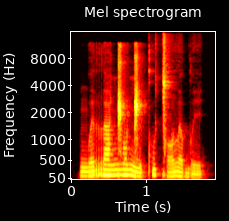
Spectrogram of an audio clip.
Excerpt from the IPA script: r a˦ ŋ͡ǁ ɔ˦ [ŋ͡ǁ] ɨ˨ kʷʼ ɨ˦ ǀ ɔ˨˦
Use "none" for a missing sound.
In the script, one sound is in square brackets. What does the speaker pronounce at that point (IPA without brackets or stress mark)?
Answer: ŋ͡ǁ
